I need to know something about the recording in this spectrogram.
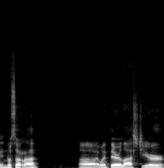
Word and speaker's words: Nosara: where was I, in Nosara? I went there last year or the year Where is before. Nosara? Nosara, in it's like No Sarah is how it's spelled.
